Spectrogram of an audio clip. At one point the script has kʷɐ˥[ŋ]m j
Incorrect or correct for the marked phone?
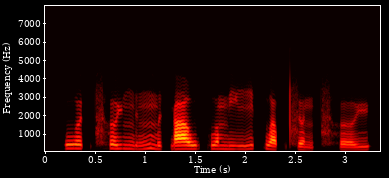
incorrect: none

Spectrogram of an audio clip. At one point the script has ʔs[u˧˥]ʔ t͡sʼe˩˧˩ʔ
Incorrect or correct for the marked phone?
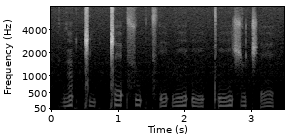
correct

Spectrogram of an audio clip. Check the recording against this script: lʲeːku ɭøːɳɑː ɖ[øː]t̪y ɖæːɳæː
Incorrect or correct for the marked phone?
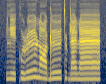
correct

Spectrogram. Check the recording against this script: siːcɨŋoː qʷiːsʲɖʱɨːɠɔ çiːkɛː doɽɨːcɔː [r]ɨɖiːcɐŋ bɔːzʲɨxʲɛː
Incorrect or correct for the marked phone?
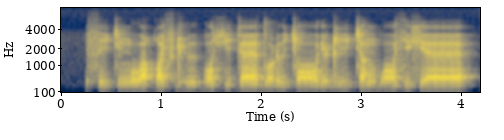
incorrect: ɾʲ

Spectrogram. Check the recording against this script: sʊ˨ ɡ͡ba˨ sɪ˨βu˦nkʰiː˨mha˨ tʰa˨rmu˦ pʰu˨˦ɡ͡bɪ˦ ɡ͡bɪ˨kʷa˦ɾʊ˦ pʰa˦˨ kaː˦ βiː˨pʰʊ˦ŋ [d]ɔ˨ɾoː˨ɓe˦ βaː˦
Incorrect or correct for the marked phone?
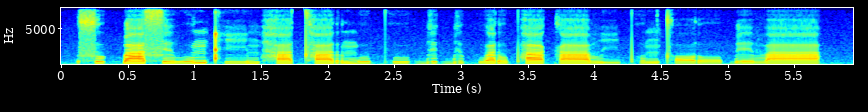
incorrect: tʰ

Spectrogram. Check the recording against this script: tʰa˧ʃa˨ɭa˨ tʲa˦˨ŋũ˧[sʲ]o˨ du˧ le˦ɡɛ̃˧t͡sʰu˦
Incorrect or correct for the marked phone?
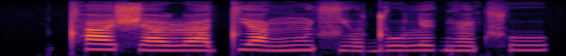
correct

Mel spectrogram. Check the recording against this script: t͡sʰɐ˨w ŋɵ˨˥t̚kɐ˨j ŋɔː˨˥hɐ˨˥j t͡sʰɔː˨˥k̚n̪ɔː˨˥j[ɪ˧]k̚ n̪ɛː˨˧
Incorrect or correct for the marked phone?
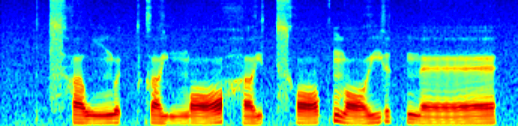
correct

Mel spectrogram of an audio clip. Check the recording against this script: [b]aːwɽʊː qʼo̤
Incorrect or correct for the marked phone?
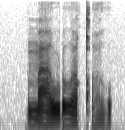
incorrect: m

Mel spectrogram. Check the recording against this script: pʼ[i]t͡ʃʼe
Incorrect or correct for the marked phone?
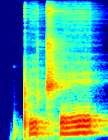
correct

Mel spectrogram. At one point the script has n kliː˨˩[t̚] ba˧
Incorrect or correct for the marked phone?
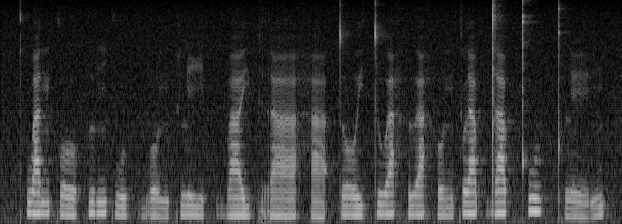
correct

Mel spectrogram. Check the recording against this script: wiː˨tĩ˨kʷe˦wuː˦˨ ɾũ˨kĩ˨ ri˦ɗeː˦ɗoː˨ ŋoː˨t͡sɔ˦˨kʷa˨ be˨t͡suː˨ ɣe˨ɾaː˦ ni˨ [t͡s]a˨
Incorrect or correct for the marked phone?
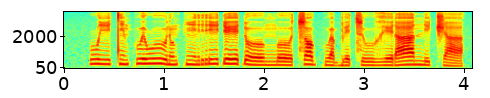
incorrect: t͡ʃ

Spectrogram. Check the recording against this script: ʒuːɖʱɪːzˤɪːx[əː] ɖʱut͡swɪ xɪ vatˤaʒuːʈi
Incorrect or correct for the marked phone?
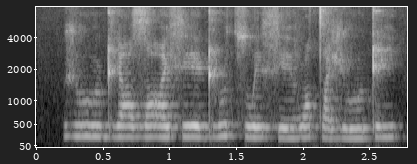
incorrect: ɪː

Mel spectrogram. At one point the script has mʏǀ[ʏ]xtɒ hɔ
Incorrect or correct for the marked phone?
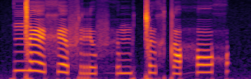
correct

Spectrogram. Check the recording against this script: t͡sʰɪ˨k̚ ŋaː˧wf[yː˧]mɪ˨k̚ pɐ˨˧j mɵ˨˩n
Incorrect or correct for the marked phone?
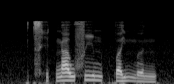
incorrect: iː˧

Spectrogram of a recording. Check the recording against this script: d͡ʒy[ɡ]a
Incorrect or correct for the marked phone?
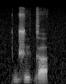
correct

